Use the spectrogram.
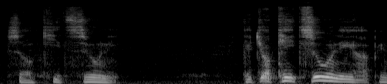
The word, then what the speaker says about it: Kitsune: I got lectured in a comment under a baby metal song that I apparently wasn't pronouncing Kitsune right. You know, that I need to say it and to be respectful.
